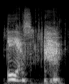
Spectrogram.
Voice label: humanoid female; Stellaris; humanoids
